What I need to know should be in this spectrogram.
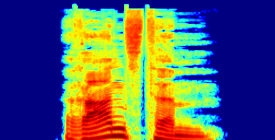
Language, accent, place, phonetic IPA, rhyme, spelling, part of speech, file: German, Germany, Berlin, [ˈʁaːnstəm], -aːnstəm, rahnstem, adjective, De-rahnstem.ogg
- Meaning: strong dative masculine/neuter singular superlative degree of rahn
